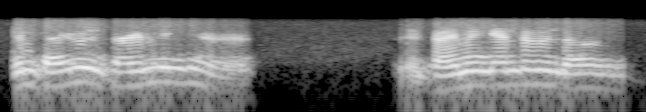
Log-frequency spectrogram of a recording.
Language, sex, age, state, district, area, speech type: Kannada, male, 60+, Karnataka, Gulbarga, urban, conversation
